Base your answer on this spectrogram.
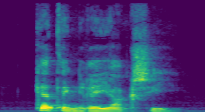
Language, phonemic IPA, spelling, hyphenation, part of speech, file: Dutch, /ˈkɛ.tɪŋ.reːˌɑk.si/, kettingreactie, ket‧ting‧re‧ac‧tie, noun, Nl-kettingreactie.ogg
- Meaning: 1. a chain reaction, a nuclear or chemical reaction 2. a chain reaction, a series of causally interconnected events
